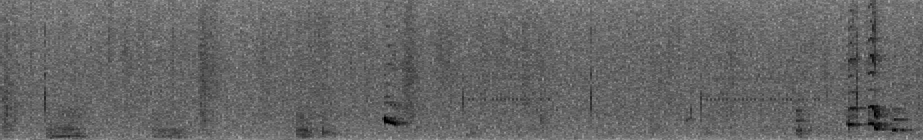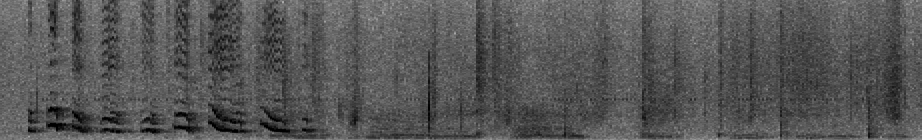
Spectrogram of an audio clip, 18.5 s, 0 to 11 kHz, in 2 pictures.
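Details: Puppies at a Shiba Inu and Samoyed breeder in the Netherlands, November 6, 2018, now staying awake longer. High squealing whines, sparse at first, then a dense burst of rising and falling whimpers before tapering to lower grumbling whines, indoors.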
